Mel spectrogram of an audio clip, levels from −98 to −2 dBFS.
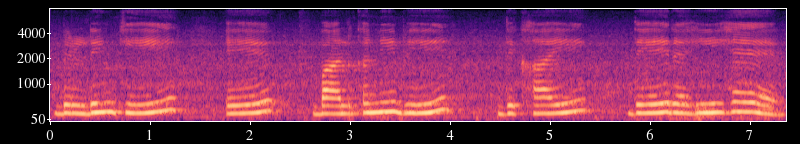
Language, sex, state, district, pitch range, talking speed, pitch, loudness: Hindi, female, Rajasthan, Jaipur, 215-255 Hz, 75 wpm, 230 Hz, -15 LUFS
